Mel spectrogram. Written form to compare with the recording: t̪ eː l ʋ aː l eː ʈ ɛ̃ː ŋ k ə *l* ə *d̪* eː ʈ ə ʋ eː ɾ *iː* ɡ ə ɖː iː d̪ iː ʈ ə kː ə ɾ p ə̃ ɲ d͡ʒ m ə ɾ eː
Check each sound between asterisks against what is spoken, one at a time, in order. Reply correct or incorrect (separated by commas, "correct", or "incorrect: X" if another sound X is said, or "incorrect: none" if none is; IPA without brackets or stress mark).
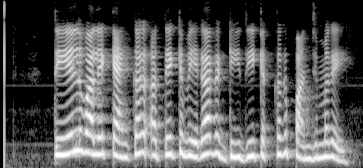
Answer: incorrect: ɾ, incorrect: t̪, incorrect: aː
